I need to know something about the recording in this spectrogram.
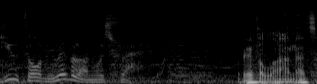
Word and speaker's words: Rivellon: Rivellon, that's how you pronounce it.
